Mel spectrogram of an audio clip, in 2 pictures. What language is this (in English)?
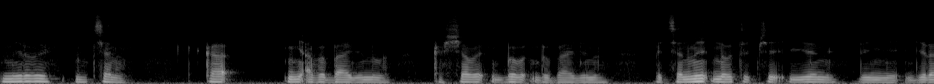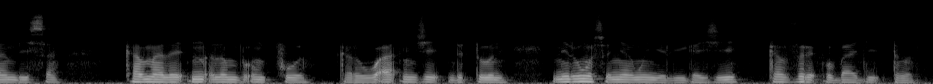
Dagbani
